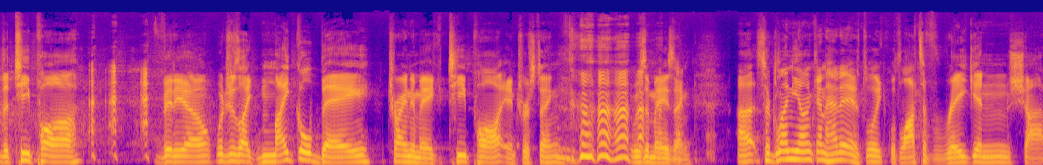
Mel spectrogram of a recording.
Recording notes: LIVE from NYC. As part of The Bulwark's live event in NYC!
